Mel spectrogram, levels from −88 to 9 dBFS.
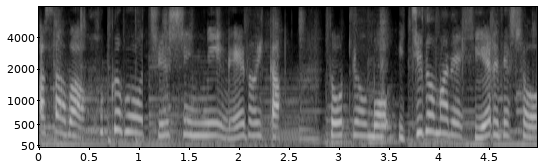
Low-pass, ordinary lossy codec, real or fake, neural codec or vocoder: none; none; fake; codec, 16 kHz, 2 kbps, X-Codec, HuBERT features, trained on general audio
